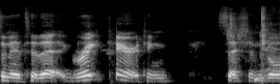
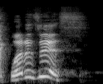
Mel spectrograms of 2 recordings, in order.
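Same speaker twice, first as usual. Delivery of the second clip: surprised; 10 semitones higher, slower than usual. Real, not acted. Surprised at the new purchase.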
